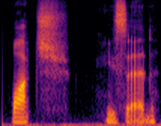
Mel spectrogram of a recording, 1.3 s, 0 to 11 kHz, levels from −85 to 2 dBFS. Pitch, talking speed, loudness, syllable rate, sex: 125 Hz, 135 wpm, -22 LUFS, 3.4 syllables/s, male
